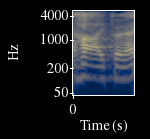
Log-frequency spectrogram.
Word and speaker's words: hyper: Well, we pronounce it hyper, H-Y-P-E-R.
